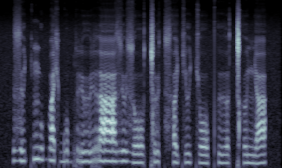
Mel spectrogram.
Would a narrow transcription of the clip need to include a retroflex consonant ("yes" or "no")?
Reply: no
